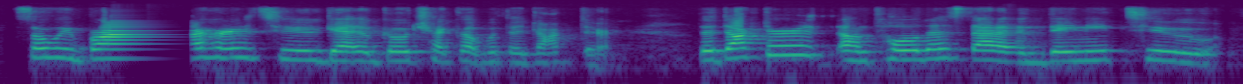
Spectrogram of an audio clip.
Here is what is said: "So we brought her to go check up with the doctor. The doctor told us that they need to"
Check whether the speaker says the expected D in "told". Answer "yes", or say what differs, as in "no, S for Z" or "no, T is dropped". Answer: yes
